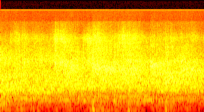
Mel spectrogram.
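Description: An audience clapping in a lecture hall: a dense, even patter that fades away at the end.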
